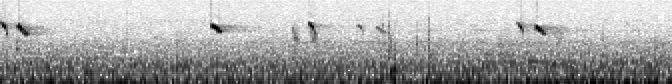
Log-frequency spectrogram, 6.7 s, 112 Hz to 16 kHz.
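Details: Purple martins on the Fraser River at Iona, 10 August, give scattered liquid, gurgling chirps, some in quick pairs, over a steady low rumble of background noise.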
